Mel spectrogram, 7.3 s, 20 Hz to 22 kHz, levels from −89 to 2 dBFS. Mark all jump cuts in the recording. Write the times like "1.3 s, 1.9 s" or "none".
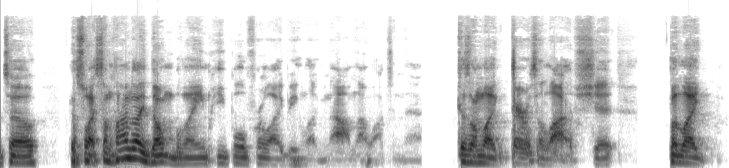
none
